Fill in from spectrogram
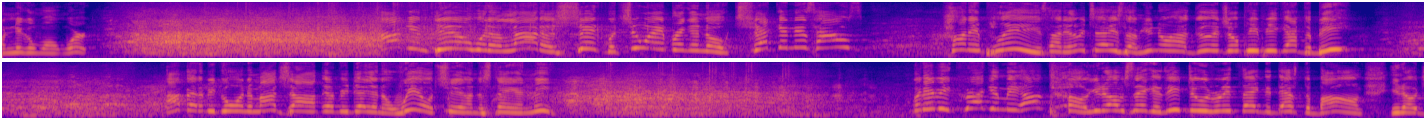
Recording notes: This one hour special taped Live from Tribeca in New York City.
